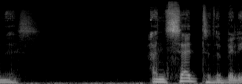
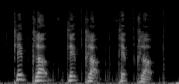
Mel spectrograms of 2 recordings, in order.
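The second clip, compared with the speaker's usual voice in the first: clip-clop starting much higher and falling; 9 semitones higher than usual. A narrator's reading. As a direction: ring out each hoof step. Big goat on the bridge.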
